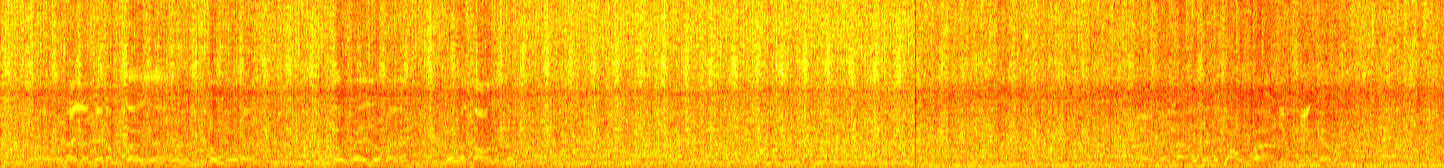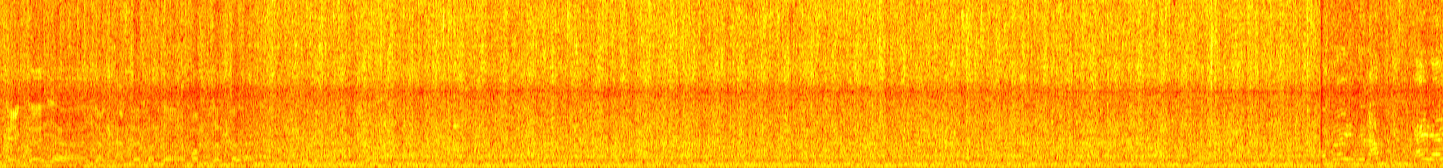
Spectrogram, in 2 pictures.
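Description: A large diesel engine runs with a loud, steady rumble.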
